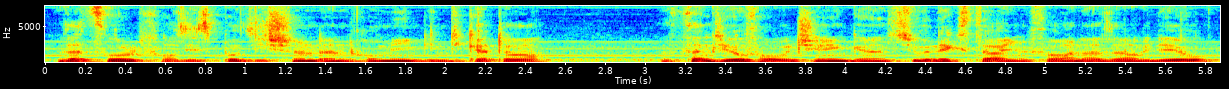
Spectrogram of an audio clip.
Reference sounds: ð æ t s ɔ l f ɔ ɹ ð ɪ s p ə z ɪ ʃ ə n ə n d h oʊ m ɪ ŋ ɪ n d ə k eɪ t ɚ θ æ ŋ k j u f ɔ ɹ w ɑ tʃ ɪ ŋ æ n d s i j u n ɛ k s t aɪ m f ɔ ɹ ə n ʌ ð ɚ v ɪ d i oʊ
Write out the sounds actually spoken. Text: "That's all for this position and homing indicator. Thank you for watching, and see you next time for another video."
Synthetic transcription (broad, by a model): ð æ t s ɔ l f ɔ ɹ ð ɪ s p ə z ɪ ʃ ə n ə n d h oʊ m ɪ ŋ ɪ n d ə k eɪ t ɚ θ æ ŋ k j u f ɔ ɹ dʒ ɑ ɪ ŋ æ n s j u n ɛ k s t aɪ m f ɔ ɹ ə n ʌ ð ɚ v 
